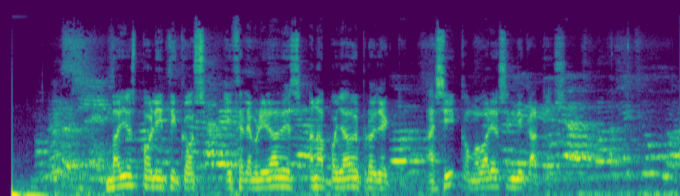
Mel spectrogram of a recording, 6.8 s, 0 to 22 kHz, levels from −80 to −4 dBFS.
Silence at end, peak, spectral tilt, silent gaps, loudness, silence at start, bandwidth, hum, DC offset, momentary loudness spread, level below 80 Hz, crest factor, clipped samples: 0 s; 0 dBFS; -5 dB/octave; none; -14 LUFS; 0.1 s; 15 kHz; none; under 0.1%; 10 LU; -36 dBFS; 14 dB; under 0.1%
